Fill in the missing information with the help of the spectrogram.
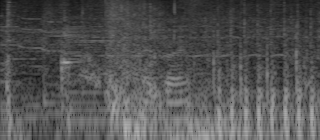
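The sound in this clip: Gunfire from a Splatoon-like video game: a quick volley of punchy, clipped shots, mixed with other game sounds at moderate loudness.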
